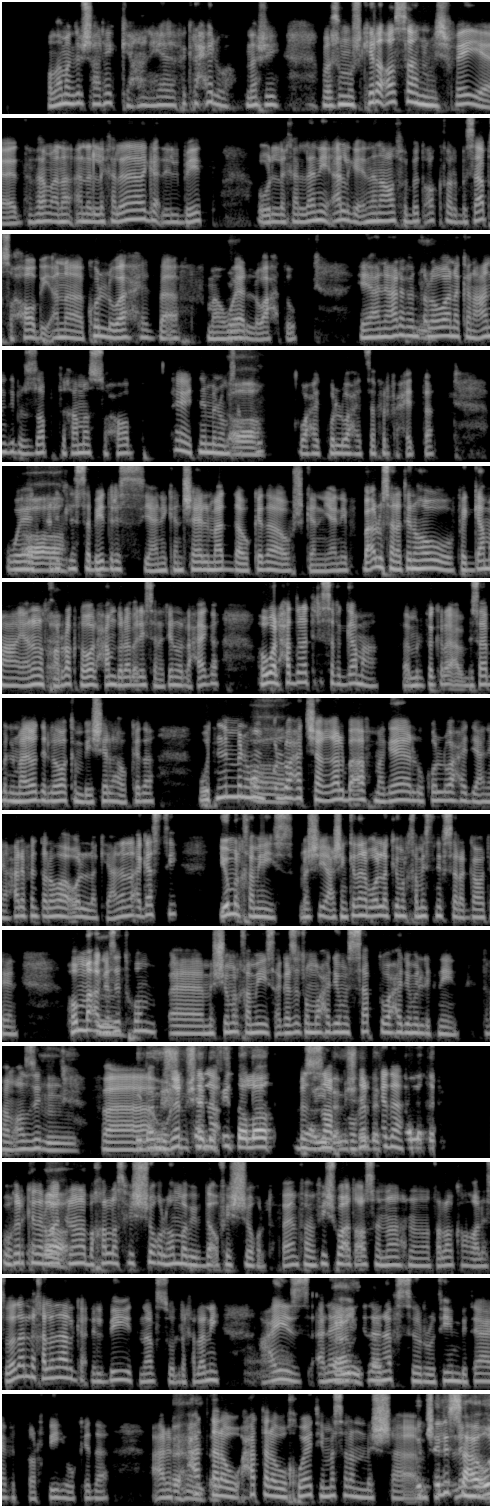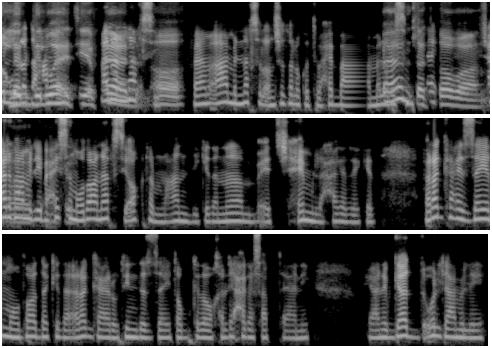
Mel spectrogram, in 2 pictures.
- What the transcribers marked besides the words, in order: tapping; in English: "الروتين"; in English: "الروتين"
- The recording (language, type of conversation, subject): Arabic, advice, إزاي أرجّع روتين الترفيه في البيت لما الحماس يقل؟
